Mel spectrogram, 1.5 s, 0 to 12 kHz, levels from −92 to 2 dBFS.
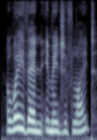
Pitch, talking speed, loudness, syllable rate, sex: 230 Hz, 205 wpm, -16 LUFS, 6.2 syllables/s, female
